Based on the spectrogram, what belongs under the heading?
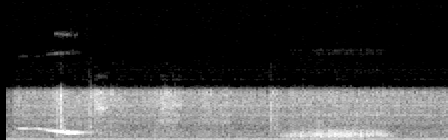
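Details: Pet African grey parrot making a snoring imitation indoors: a short descending whistle, then a soft, hissing, rasping breath-like snore lasting under a second over a steady low hum.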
